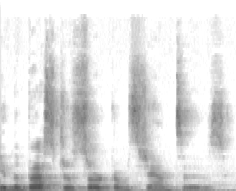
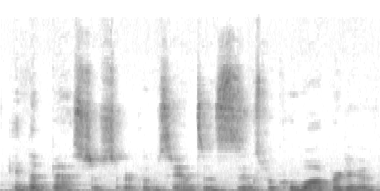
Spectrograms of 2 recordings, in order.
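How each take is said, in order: First: Said in the usual way. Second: Much softer, lower-key repeat; said softly, almost under the voice; quiet aside. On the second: Real, not acted. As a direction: drop the volume for a pointed aside.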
